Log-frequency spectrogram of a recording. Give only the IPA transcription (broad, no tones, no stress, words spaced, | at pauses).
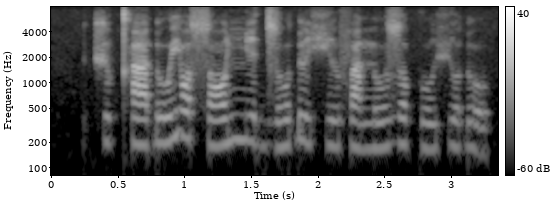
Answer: t͡ʃukʰaɗujɔ sɔ ɲid͡zuɗɨ çɨfanu zokuçuɗu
